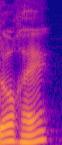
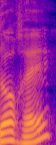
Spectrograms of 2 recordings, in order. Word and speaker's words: auraient: Ils auraient, so liaison here. Elles auraient. And then look, if you've got A-I-E-N-T, then phonetically it goes like aurait.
